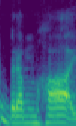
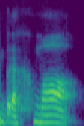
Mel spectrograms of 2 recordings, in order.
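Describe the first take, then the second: First: The nasal sound is said before the h. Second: The h is said before the nasal m. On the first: The speaker calls it right. "you say the anunasika first and then say the hakarah" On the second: The speaker calls it wrong. "you don't say brahma"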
